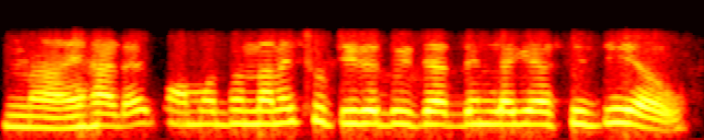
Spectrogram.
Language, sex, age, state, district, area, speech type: Odia, female, 30-45, Odisha, Sambalpur, rural, conversation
